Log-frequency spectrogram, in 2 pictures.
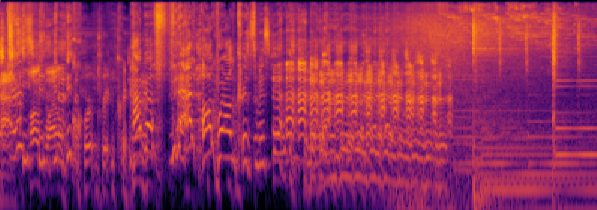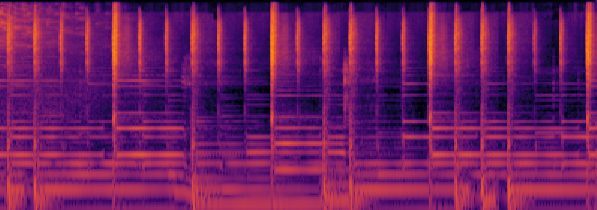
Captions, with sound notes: - Have a hog wild corporate Christmas. - Have a fat hog wild Christmas. (all laugh) (smooth music)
